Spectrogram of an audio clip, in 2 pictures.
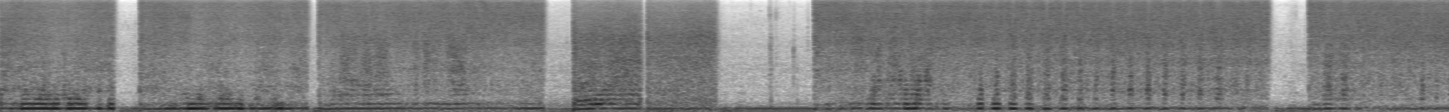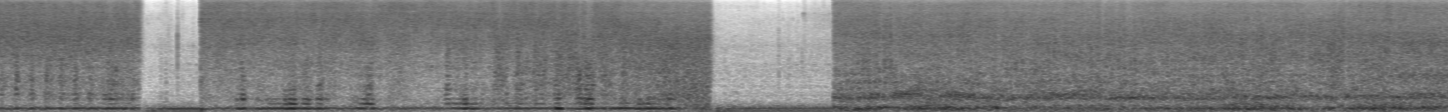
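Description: A pressure washer engine drones steadily nearby.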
